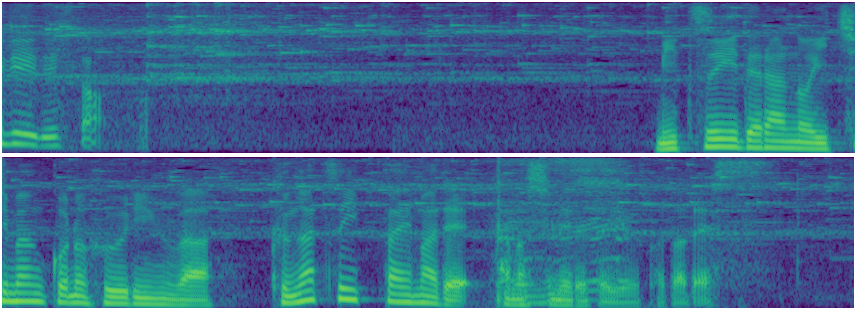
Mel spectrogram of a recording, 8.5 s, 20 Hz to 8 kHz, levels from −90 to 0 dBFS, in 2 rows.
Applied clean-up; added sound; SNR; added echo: none; Fart; 12 dB; none.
